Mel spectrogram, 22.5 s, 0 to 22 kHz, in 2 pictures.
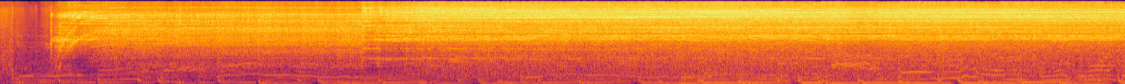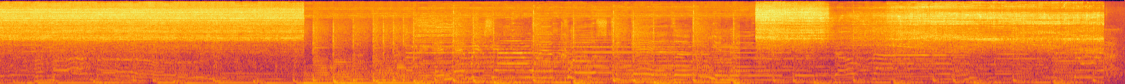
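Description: A cordless Bosch angle grinder with a 125 mm disc whines loudly and continuously while cutting through paving stone, its harsh grinding noise rising and shifting as the disc bites deeper.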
